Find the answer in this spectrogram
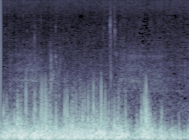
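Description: Wind buffeting the phone's microphone: a low, uneven rumble that swells and dips in gusts.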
